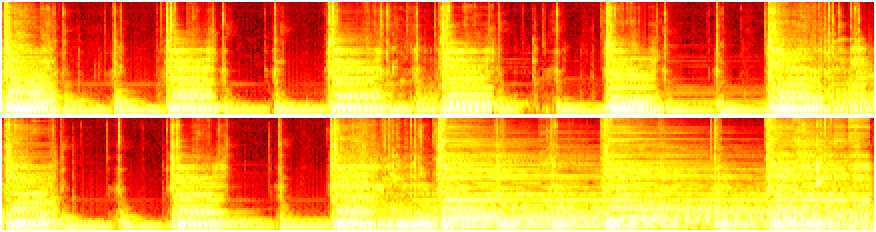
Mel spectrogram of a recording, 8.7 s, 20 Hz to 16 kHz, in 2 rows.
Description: Prog 110 A-B-C#m-E.wav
